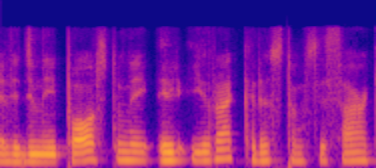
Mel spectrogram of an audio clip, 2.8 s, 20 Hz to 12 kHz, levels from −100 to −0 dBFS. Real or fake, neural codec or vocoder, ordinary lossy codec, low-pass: fake; codec, 16 kHz, 1 kbps, X-Codec, HuBERT features, trained on general audio; AAC, 48 kbps; 7.2 kHz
